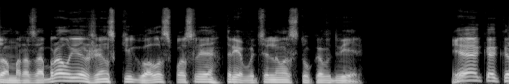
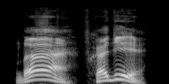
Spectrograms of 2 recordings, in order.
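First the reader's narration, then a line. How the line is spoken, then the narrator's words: Shouted reply. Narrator (Russian): прокричал я в ответ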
